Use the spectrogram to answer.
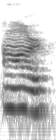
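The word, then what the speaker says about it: hour: इसका correct answer है आर आर में एच हमारा जो है व साइलेंट हो जाता है आर आप हिंदी में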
